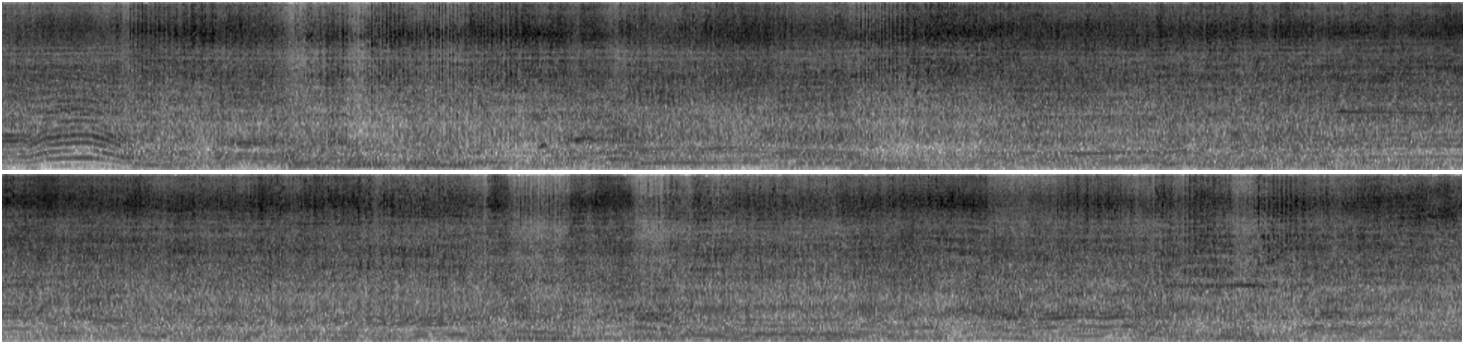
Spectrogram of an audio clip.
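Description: Several demolition derby cars' engines revving hard at once, their pitch rising and falling over and over as the cars accelerate and back off between hits.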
